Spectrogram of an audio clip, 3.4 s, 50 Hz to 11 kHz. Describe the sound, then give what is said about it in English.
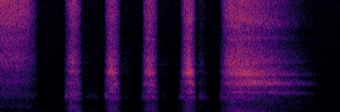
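A breathing exercise that imagines blowing out a candle: an opening breath, then four short, sharp puffs of air in an even rhythm, ending with one longer, sustained blow that slowly fades. “take a deep breath in and then take 5 exhalations to blow out the candle. So breath in.”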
